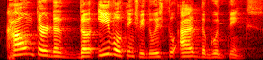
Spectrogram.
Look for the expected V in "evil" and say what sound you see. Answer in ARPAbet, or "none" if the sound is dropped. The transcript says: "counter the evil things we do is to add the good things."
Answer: V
